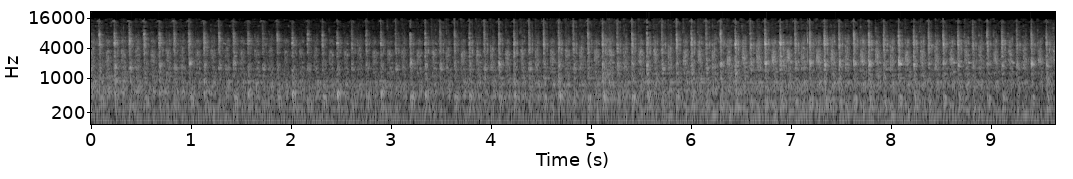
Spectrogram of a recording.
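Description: Freshly restored Massey Ferguson 35 tractor engine idling steadily, with an even, rhythmic clatter.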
